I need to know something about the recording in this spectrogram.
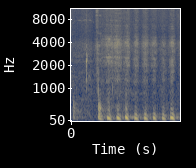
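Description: A deep, guttural vocal sound from a person: a fast run of low grunts, about seven a second, each dropping in pitch, starting about half a second in. It is an ogre-like growl.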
